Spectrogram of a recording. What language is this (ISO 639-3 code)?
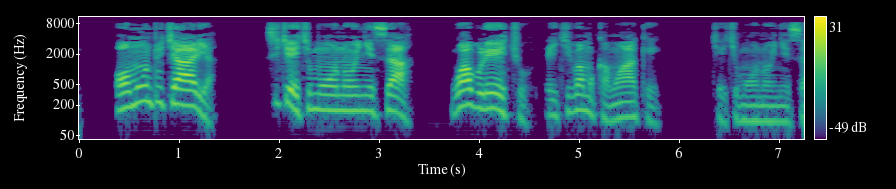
lug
